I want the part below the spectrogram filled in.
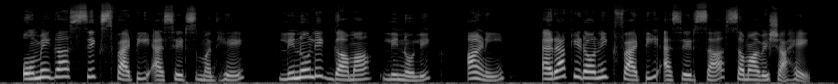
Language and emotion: Marathi, neutral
